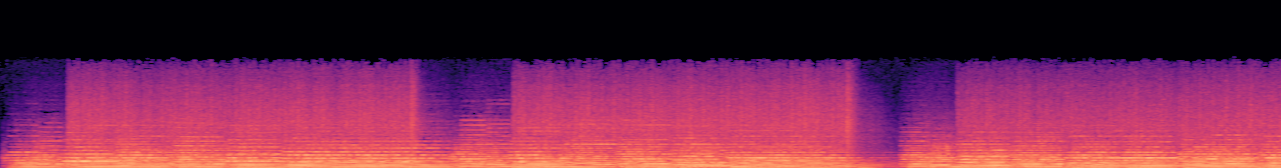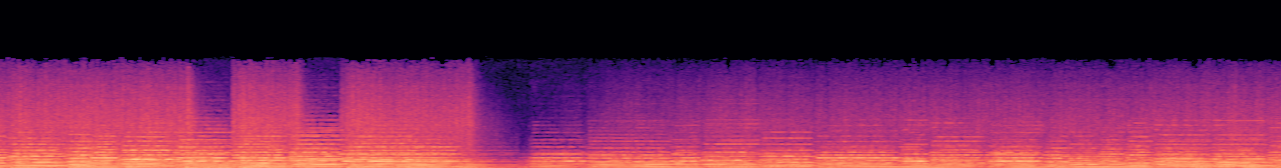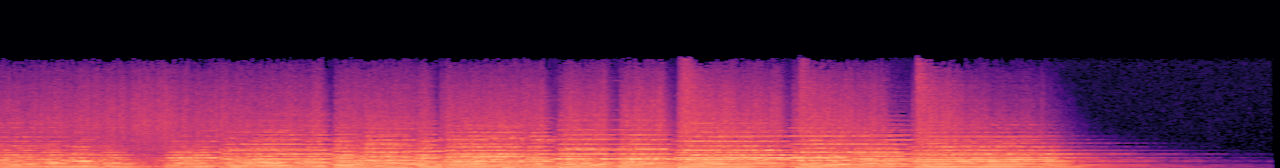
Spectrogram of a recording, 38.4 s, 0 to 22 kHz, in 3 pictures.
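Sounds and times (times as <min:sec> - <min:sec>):
national anthem: 0:00.0 - 0:38.2.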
